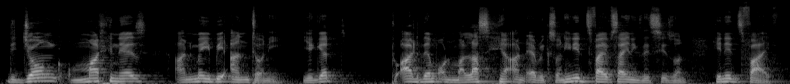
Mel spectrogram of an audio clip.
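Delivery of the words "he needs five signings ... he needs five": ordinary talk, nothing marked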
